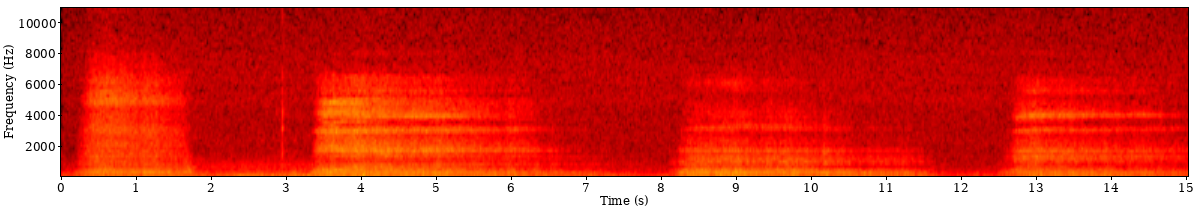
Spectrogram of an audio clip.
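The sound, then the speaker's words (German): Slow, deep belly breathing in a steady rhythm: four long, airy breath sounds with short quiet gaps between them, soft and breathy, with no talking. “nimm einmal einen tiefen Atemzug und schau mal, ob du bis in den Bauch reinatmen kannst und sich deine Bauchdecke hebt und wieder senkt.”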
